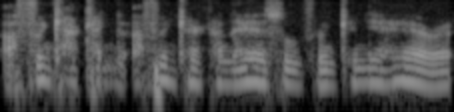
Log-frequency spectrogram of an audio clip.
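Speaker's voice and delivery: hushed whisper, very quiet, barely audible. In a game, a player whispers in character to Belfair, whispering. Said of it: "I'm just whispering to to to um Belfair".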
